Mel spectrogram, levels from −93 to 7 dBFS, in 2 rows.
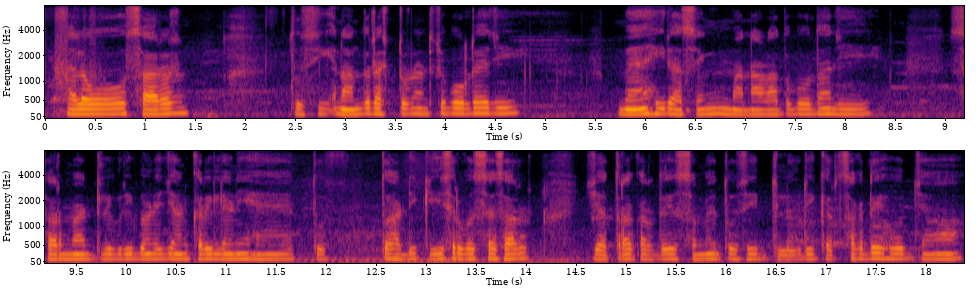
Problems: continuous background conversations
